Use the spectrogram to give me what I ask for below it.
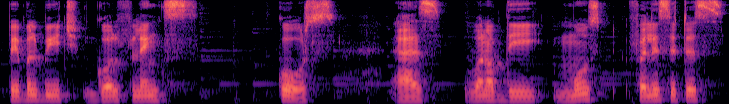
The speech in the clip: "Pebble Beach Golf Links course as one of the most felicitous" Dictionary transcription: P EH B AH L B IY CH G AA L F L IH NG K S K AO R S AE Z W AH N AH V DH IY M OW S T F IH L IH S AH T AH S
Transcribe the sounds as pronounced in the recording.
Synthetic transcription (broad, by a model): P EH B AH L B IY CH G AA L F L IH NG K S K AO R S AE Z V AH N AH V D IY M OW S T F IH L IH S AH T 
